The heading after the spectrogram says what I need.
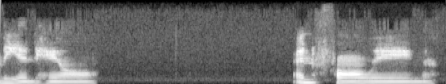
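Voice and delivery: calm yoga nidra guidance with long, restful pauses; guided meditation. Acted. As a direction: gently lead them into rest, leaving space between phrases.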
